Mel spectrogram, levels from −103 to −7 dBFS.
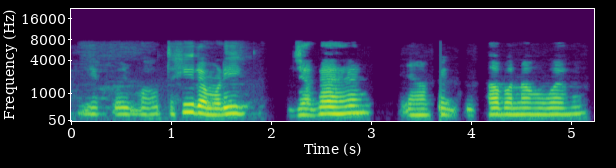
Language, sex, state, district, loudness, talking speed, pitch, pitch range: Hindi, female, Uttar Pradesh, Gorakhpur, -22 LUFS, 150 wpm, 200 Hz, 195-220 Hz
